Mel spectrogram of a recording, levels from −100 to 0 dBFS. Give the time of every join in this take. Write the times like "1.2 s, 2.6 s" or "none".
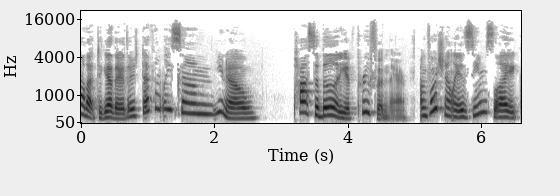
5.0 s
